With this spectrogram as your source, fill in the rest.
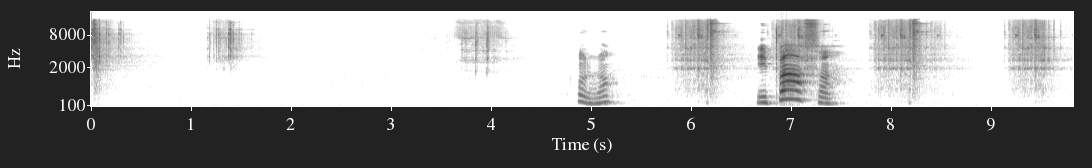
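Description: A metal lever clanks as it is pulled down.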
